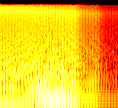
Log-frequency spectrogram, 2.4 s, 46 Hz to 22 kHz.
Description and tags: This sound was created on My Korg Ms-2000 I never got around to using the sound but think it will be cool for a Drum&Bass; Track
Dirty Sounding Bass Synth
Korg Ms-2000
Bass, club, dance, drum, dub-step, house, techno, trance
